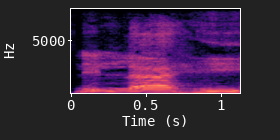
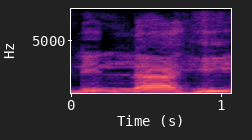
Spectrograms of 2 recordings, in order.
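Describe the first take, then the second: The two takes are said the same way.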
